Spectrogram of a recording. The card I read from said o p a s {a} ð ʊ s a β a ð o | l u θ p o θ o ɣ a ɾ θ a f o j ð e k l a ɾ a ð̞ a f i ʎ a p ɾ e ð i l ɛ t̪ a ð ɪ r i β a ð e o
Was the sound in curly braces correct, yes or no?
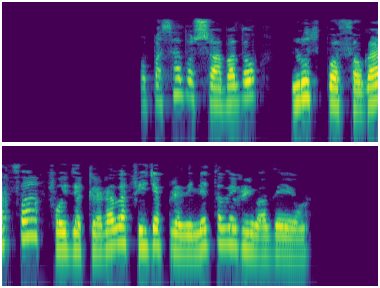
yes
